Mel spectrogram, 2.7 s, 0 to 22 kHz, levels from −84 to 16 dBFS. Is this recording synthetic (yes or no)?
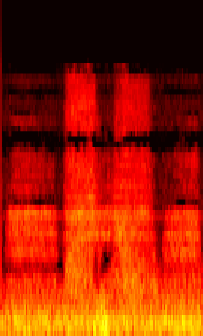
yes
